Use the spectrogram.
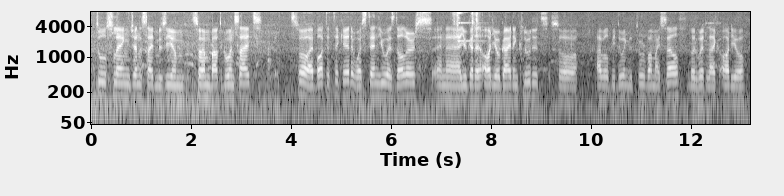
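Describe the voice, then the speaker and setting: Speaking with a Dutch accent, a man is heard amid noticeable background noise and audible room echo. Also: moderate pace. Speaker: travel vlogger. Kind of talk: travel vlog. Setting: outdoors, museum, tuk-tuk.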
